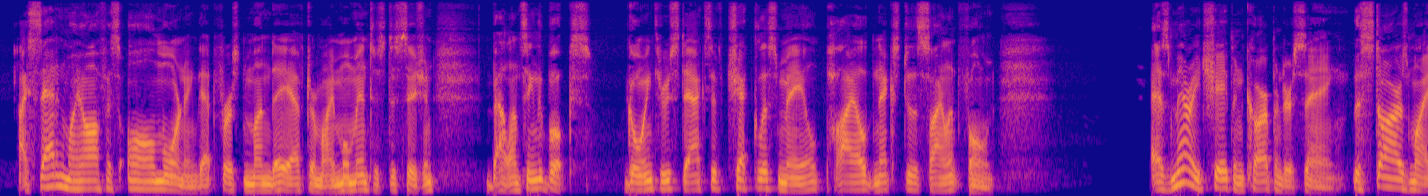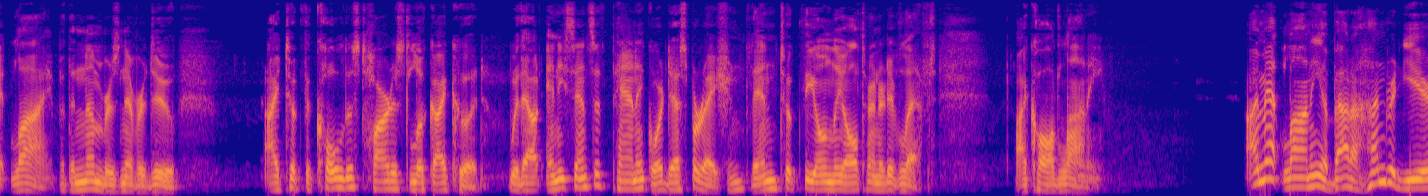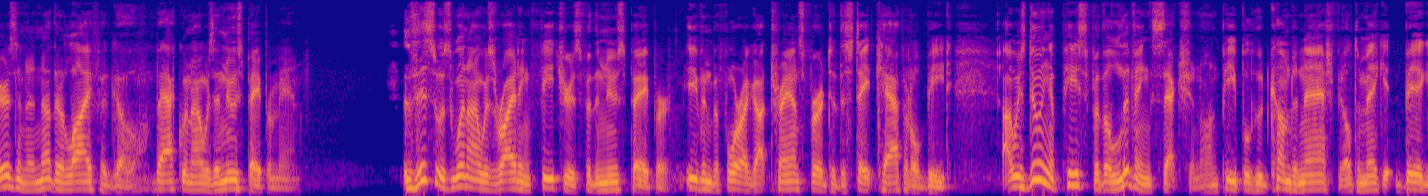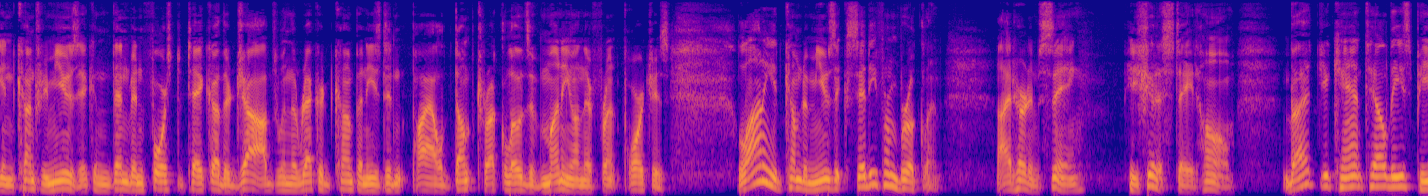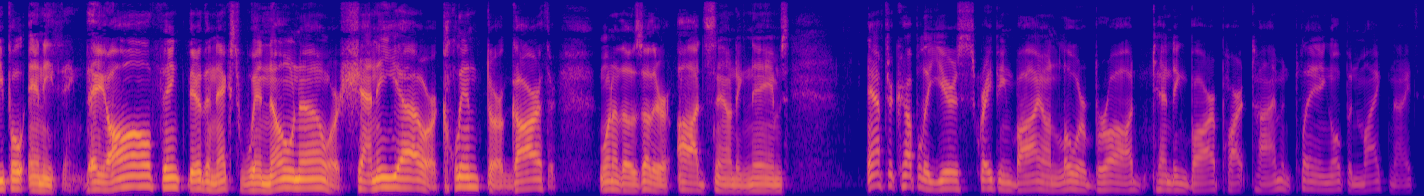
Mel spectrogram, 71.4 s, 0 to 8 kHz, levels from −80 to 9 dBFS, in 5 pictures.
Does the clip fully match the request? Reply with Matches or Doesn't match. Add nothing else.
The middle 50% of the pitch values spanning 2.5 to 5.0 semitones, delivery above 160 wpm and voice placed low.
Matches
